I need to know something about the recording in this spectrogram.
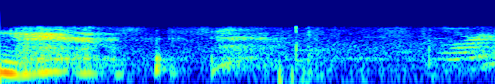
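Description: A person's short, breathy vocal sound without words, rising then falling in pitch over about half a second, followed by faint rustling and a short click.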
